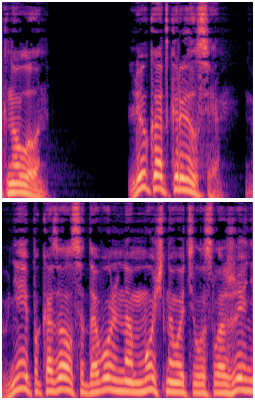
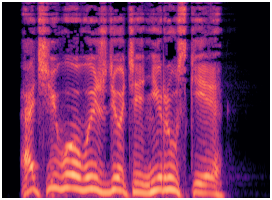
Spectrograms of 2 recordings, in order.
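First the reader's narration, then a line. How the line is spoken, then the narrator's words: Growl. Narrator (Russian): прорычал он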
